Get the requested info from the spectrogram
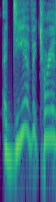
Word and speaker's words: Adia Victoria: We also have, is it Adia Victoria? Is that how you say it? – Yeah, she's like a gothic kind of blues artist.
